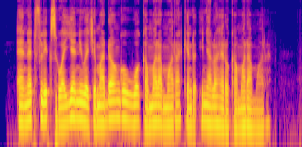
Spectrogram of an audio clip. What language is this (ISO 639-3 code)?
luo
